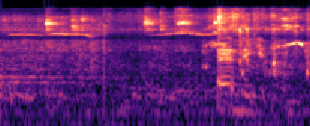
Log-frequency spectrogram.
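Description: Pigeons cooing at a seller's stall, with soft, low coos and a few chirps, close by, mixed with a voice talking.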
